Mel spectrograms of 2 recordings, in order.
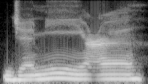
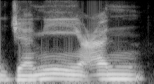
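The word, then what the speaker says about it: جميعا: Tanwinnya sudah tidak terbaca. Jadi cara membacanya jamia bukan lagi dibaca jamian ya. Jadi jamia seperti itu.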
